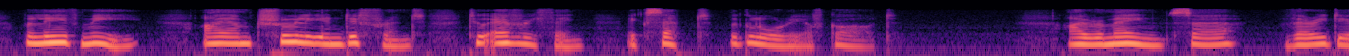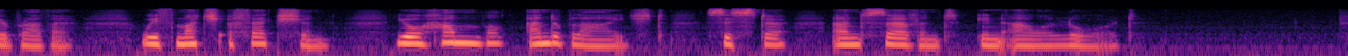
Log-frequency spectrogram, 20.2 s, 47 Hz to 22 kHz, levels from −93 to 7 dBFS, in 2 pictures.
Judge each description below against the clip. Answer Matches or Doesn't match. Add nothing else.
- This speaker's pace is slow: Matches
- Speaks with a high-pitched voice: Doesn't match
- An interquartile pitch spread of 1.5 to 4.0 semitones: Doesn't match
